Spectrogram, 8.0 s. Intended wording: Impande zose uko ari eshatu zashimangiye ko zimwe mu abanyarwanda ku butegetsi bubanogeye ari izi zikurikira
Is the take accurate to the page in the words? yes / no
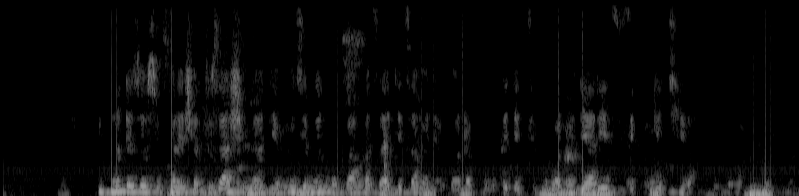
no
